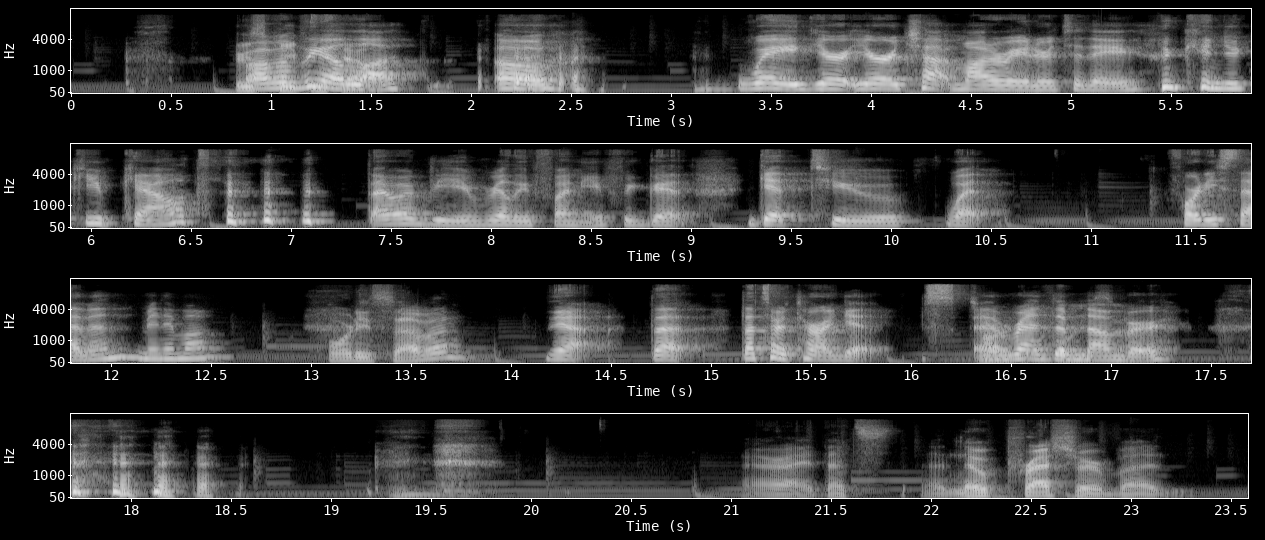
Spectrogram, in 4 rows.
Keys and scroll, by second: 1.5 shift+m, 3.0 a, 4.4 super+c, 4.8 super+z, 6.3 BackSpace, 7.4 super+f, 17.5 z, 19.4 a, 19.8 space, 21.1 super+-, 21.7 space.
